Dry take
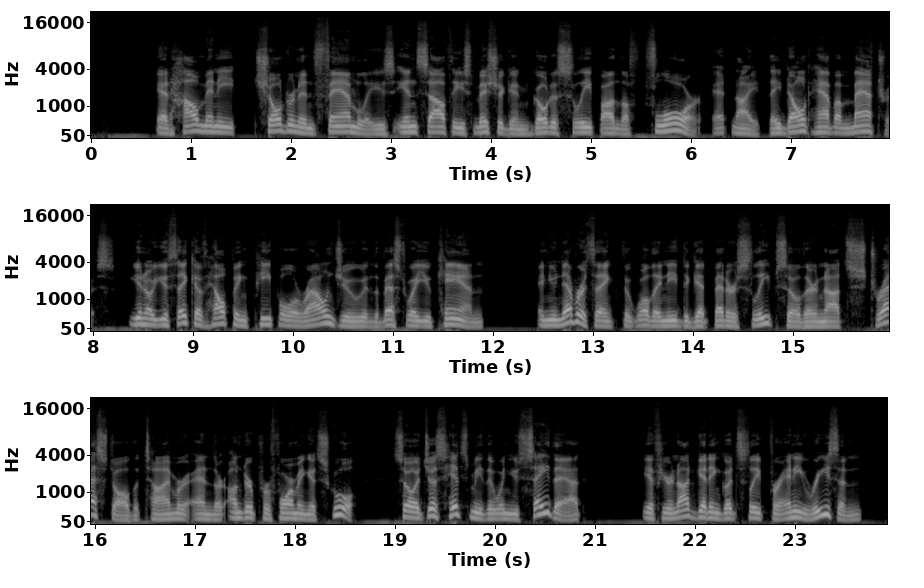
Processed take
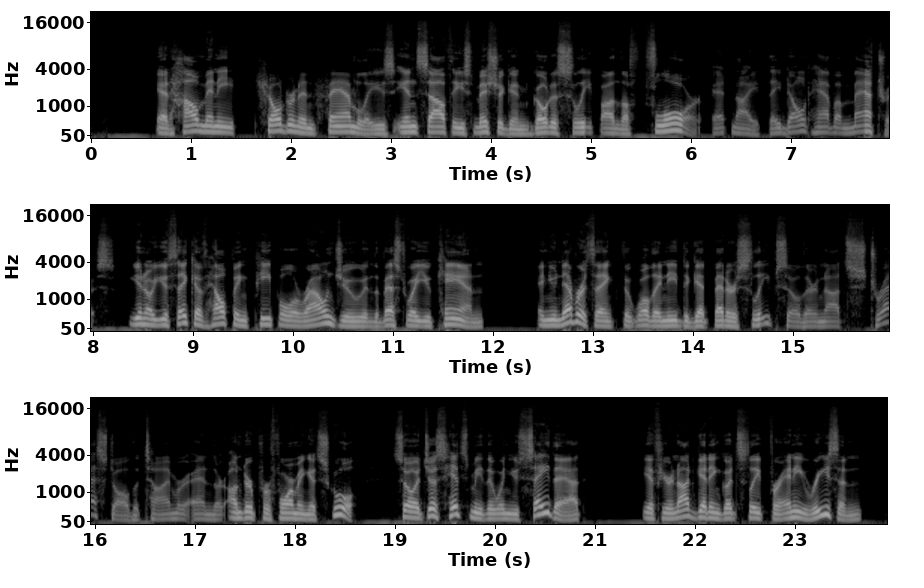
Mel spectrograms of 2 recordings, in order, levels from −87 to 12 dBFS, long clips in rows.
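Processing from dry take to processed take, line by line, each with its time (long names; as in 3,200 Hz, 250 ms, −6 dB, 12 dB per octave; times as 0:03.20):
0:01.36–0:02.63: low-pass filter 1,900 Hz 24 dB per octave
0:04.94–0:05.36: fade in, from −19 dB
0:05.91–0:07.74: downward compressor 2 to 1, threshold −46 dBFS
0:14.67–0:17.35: downward compressor 8 to 1, threshold −37 dBFS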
